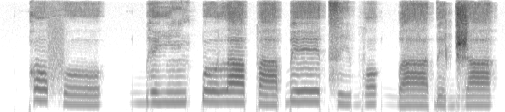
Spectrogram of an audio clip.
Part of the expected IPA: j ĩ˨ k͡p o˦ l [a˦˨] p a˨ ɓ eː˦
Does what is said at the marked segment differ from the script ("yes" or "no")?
yes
